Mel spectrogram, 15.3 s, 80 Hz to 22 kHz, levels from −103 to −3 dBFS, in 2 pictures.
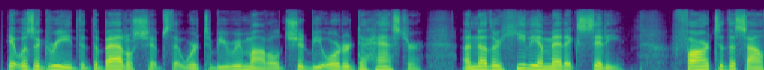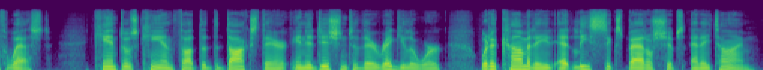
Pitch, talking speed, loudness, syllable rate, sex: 135 Hz, 175 wpm, -21 LUFS, 5.5 syllables/s, male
